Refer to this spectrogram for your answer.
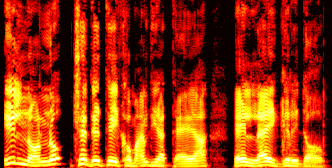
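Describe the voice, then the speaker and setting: A man narrating a children's story in a lively, exclamatory way. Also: medium pitch, normal speed, dry recording, studio quality. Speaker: audiobook narrator.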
